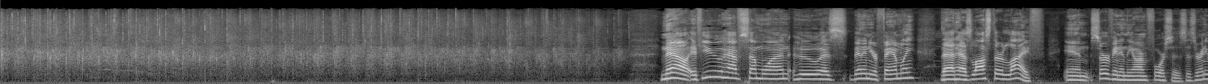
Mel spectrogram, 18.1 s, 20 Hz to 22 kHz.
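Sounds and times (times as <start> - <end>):
sustained applause from a sizable audience: 0.0 - 9.6
speech: 9.9 - 18.1.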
